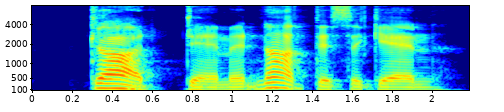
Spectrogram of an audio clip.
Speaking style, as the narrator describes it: sighed Vinny

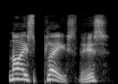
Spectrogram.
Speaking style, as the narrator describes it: Hadrian said, and grunted

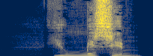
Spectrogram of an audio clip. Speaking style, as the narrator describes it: Hermione said impatiently

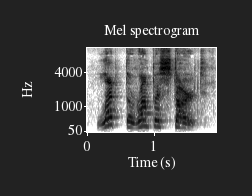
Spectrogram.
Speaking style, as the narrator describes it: cried Max

